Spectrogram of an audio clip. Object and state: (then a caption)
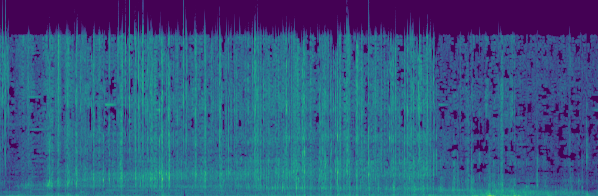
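Silicone microphone cover, rubbed. A pink, glittery, textured silicone cover pulled over a microphone head is scratched and rubbed with the fingertips. The result is a dense, continuous, low scratchy rumble with faint crackles. The high hiss drops away after about six and a half seconds, and a brief louder swell comes around seven seconds.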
